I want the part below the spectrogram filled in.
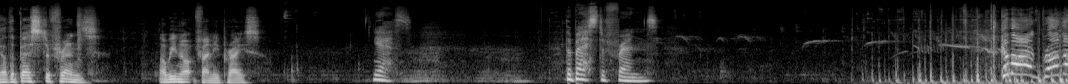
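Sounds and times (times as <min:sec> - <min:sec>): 
speech: 0:00.0 - 0:02.7, 0:03.7 - 0:04.2, 0:05.6 - 0:06.7
horse hooves clip-clopping as a rider urges a horse on: 0:08.1 - 0:10.6.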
